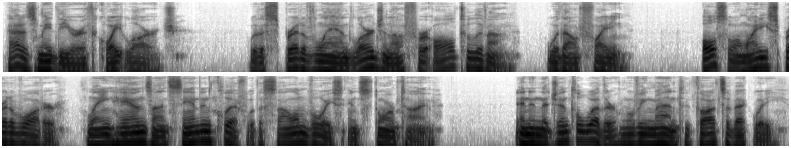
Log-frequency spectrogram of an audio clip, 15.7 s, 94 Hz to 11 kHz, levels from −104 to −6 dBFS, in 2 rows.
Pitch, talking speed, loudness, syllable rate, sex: 100 Hz, 195 wpm, -16 LUFS, 5.1 syllables/s, male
